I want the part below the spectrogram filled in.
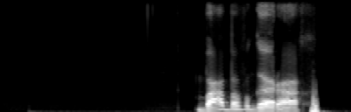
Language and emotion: Russian, neutral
